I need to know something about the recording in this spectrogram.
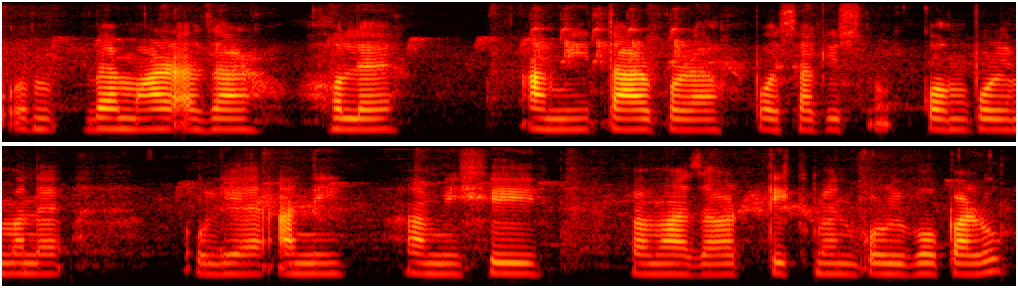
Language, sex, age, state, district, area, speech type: Assamese, female, 30-45, Assam, Lakhimpur, rural, spontaneous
